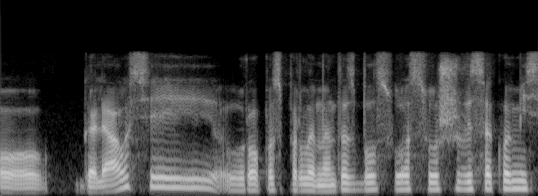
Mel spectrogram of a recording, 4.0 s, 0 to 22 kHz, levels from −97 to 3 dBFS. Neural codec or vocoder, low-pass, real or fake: none; 7.2 kHz; real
